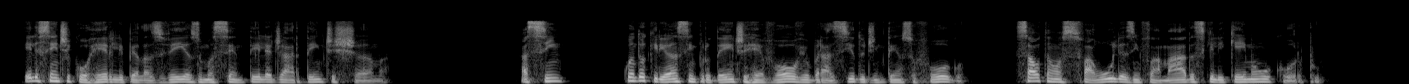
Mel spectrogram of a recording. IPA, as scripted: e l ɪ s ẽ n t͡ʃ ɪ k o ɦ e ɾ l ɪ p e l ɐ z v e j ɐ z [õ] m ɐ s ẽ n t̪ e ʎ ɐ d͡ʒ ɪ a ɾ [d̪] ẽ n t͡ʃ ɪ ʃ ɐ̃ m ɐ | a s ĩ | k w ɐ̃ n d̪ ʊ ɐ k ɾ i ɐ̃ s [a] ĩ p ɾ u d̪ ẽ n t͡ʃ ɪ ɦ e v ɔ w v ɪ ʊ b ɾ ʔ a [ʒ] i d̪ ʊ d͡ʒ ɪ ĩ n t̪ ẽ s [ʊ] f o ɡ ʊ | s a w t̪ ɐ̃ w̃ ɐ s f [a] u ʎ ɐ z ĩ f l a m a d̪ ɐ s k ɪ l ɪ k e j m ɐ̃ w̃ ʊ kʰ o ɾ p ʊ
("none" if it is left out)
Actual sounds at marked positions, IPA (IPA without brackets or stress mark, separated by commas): ũ, d̪, ɐ, z, ʊ, a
